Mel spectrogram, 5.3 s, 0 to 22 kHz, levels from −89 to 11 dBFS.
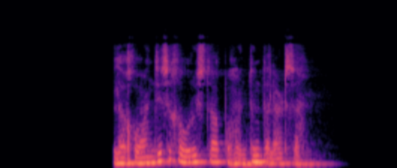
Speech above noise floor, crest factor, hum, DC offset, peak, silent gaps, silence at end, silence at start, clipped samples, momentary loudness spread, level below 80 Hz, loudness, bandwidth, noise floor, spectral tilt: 23 dB; 18 dB; none; under 0.1%; -6 dBFS; none; 0.95 s; 1.5 s; under 0.1%; 8 LU; -58 dBFS; -22 LUFS; 7.8 kHz; -44 dBFS; -7 dB/octave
